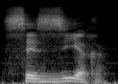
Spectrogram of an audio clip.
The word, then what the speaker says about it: saisir: When you have a vowel before the s, and after the s, we're gonna pronounce the s with like z. Saisir, saisir, saisir. I continue.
